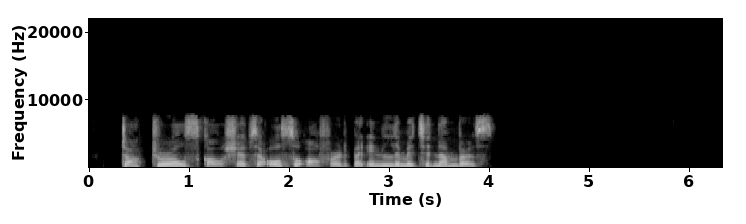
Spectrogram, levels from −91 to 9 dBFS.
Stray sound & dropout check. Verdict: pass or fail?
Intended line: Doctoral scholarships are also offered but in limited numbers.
pass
